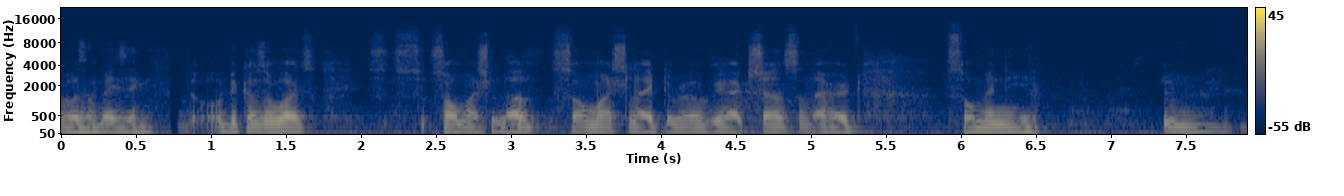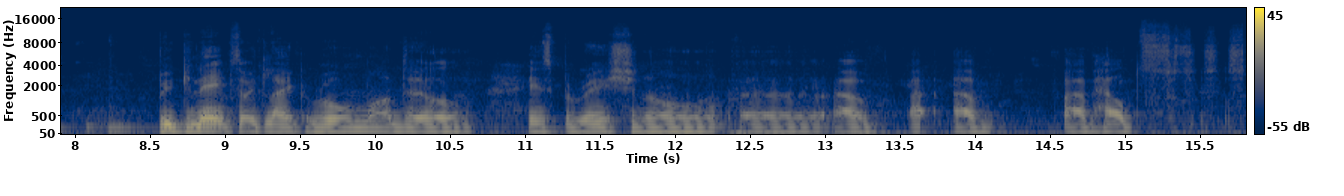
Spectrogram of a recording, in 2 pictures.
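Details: Adult Swedish male footballer speaking English as a second language, stammering since about age six; stammering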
